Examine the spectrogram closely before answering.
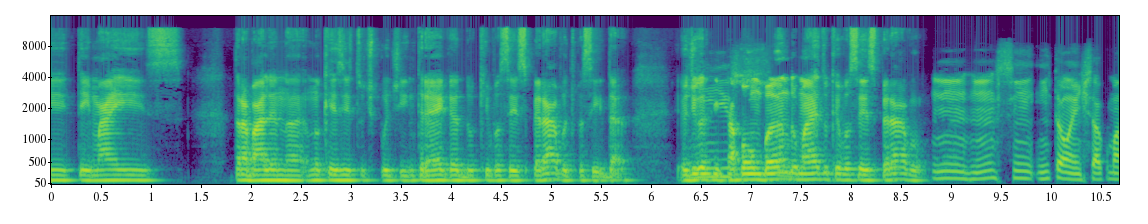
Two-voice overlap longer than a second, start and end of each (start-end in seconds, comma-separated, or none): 6.3-7.5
